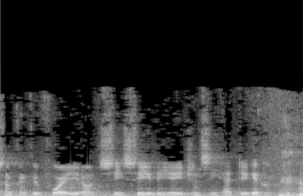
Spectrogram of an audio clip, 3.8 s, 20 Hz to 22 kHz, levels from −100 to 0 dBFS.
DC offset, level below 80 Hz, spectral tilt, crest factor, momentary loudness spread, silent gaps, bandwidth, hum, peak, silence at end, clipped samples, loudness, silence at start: under 0.1%; -36 dBFS; -5.5 dB/octave; 18 dB; 5 LU; none; 12.5 kHz; none; -2 dBFS; 0 s; under 0.1%; -19 LUFS; 0 s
